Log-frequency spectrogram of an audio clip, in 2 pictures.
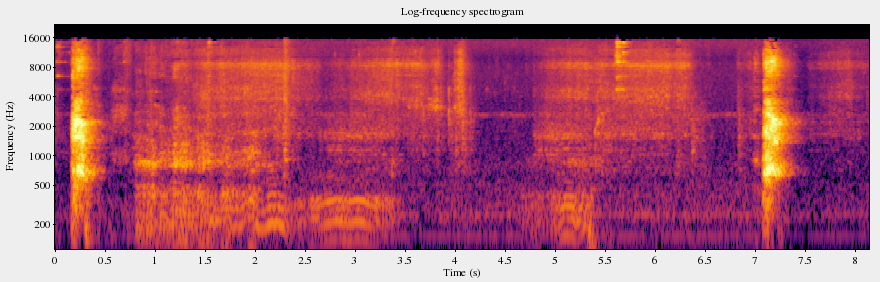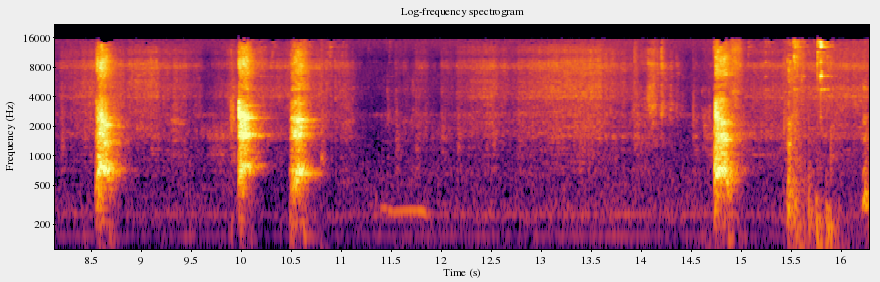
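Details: Dog meeting another dog: low growling and whining at first, then single sharp barks spaced a second or two apart, with quiet stretches between.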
